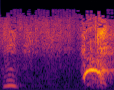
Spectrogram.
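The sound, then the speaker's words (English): A single sneeze: a short voiced intake and breathy buildup, then a loud, sudden burst of sound that cuts off quickly. “Bless you.”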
